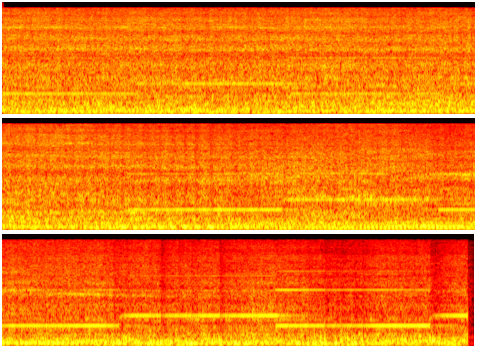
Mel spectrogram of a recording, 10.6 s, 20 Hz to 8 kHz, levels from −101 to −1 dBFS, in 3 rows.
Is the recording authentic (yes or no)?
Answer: yes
